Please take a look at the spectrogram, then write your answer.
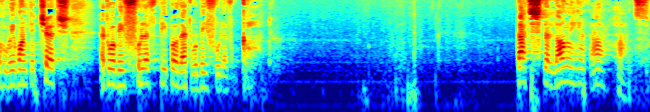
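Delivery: low, earnest pastor's prayer; closing prayer. Acted. Preacher leads closing prayer.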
